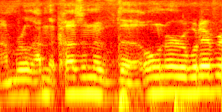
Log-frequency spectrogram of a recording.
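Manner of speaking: usual speaking voice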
